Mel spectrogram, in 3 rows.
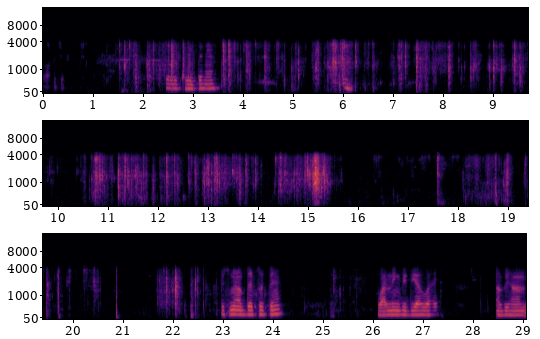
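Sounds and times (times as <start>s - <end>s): packaging crinkling and rustling: 0.7s - 20.7s, 21.6s - 22.7s.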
